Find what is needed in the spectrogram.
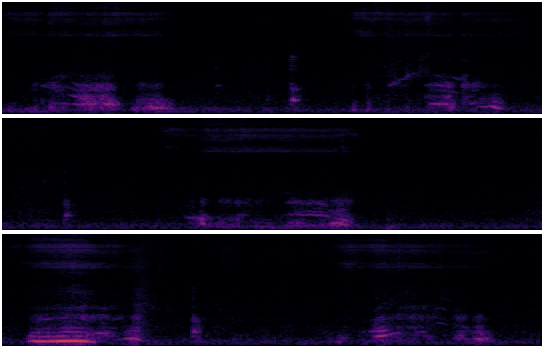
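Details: Father snoring while his newborn baby cannot sleep: quiet, low rattling snores recurring every few seconds with a louder snort near the end, heard from across the room; snoring.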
